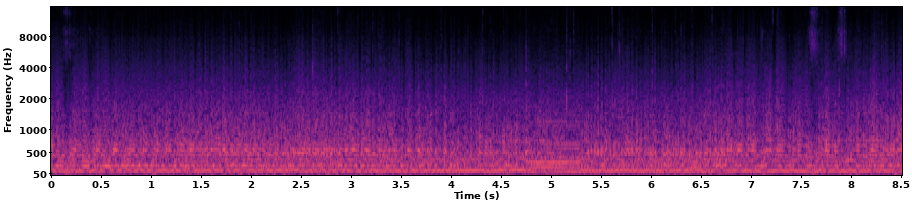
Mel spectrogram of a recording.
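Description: Hard techno track in a breakdown: the kick drum drops out and a sustained low synth drone holds, shifting pitch about five seconds in. The beat comes back in near the end.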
